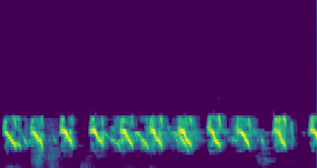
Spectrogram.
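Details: High descending peeps tumble out almost continuously, several per second, from a mixed brood of three-week-old and three-day-old chicks kept together for warmth after the older ones were abandoned by their hen in Australia; a few faint low clucks at the start.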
